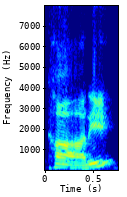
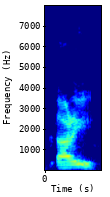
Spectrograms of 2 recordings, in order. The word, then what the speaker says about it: curry: ওরা বলে খাড়ি, আমরা বলি তরকারি। ওরা বলে খারি, আমরা বলি তরকারি। সরি। তো আমরা এটার উচ্চারণটা কি? খারি, নট কারি।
